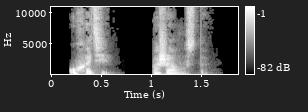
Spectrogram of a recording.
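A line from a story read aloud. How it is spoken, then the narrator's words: Quiet addition. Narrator (Russian): добавила тихо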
